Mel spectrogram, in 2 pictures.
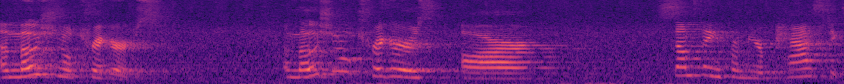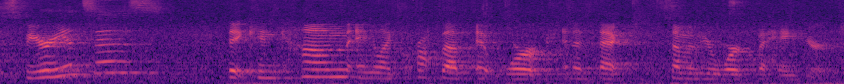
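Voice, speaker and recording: A loud woman with a high pitch talks at a fairly slow pace, her voice making very wide pitch swings and broken by long, frequent pauses. Audible room echo and noticeable background noise fill the recording. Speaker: conference presenter. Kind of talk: conference talk.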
